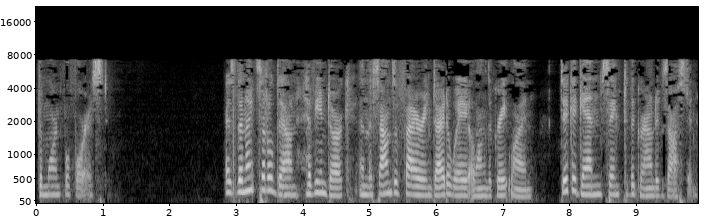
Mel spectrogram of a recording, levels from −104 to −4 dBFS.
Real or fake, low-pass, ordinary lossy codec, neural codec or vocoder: fake; 7.2 kHz; MP3, 32 kbps; vocoder, 44.1 kHz, 128 mel bands, Pupu-Vocoder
